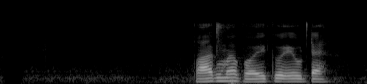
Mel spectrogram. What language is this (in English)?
Nepali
